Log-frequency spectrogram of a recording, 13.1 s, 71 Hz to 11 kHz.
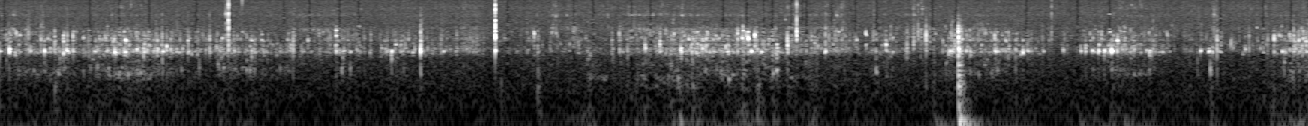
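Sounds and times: rain pattering on plastic kayak: 0.0 - 13.0.

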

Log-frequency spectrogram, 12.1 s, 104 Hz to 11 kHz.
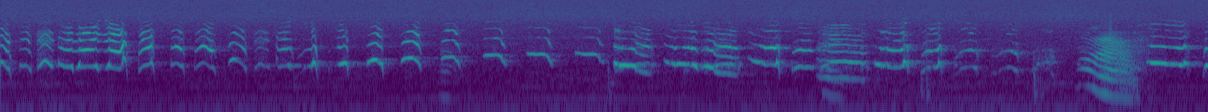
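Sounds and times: woman laughing hard: 0.0 - 12.0.

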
